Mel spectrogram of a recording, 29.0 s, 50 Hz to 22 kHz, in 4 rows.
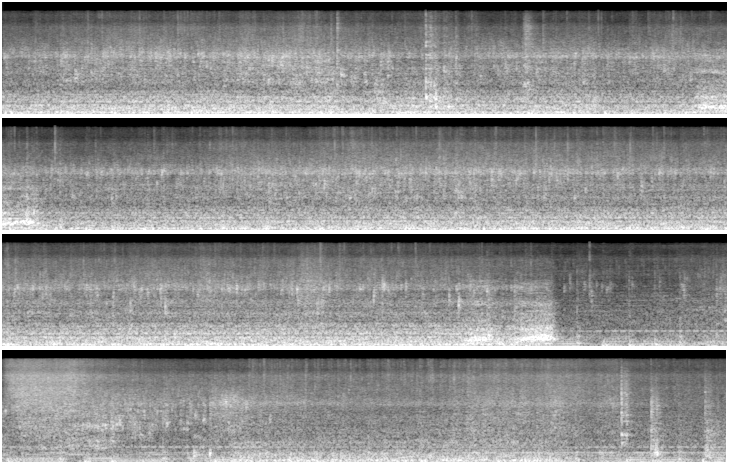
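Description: Commercial gas wok range running: the burner's steady roar and water running from the range's tap, with hot oil sizzling in a carbon-steel wok and a metal ladle scraping and knocking against it. About 22 s in comes a sharp burst of sizzling as more food goes into the hot oil.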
